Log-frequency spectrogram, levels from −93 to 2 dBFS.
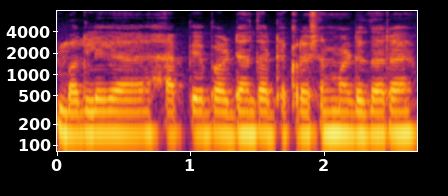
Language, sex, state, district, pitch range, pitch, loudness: Kannada, male, Karnataka, Bellary, 145-150 Hz, 150 Hz, -12 LUFS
